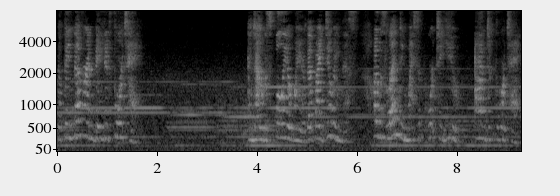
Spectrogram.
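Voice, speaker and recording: Game heroine: young noblewoman, earnest, formal delivery, high voice, music underneath. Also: measured pace, pauses often. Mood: earnest pleading. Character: earnest noble young woman pleading for peace. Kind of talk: dramatic video game cutscene acting. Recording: echoey, distant, music behind.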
